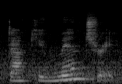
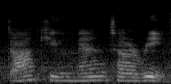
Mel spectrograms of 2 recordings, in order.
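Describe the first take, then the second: First: The fourth syllable is dropped, giving four. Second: It is said with all five syllables. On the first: The speaker calls it right. "We're dropping that syllable there at the end, that fourth syllable" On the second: The speaker calls it wrong. "Five syllables, we don't pronounce it that way"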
